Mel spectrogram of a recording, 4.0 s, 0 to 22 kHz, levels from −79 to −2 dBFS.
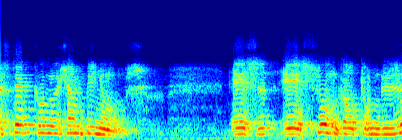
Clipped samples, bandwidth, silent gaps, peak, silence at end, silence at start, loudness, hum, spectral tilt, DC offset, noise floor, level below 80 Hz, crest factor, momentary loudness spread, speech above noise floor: under 0.1%; 6.4 kHz; none; -4 dBFS; 0 s; 0 s; -18 LUFS; none; -9 dB/octave; under 0.1%; -40 dBFS; -44 dBFS; 14 dB; 10 LU; 24 dB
